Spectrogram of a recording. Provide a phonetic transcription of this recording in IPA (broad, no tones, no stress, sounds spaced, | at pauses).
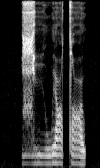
ʑ iː w e w tˤ u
